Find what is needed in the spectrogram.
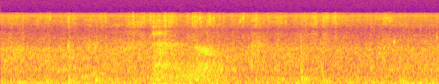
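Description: A Shiba Inu puppy gives one brief vocalisation about a second in, over a steady low rumble.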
